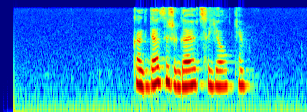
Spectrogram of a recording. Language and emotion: Russian, neutral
